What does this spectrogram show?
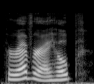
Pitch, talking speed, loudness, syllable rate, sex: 225 Hz, 190 wpm, -15 LUFS, 5.6 syllables/s, female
